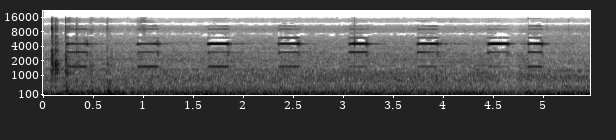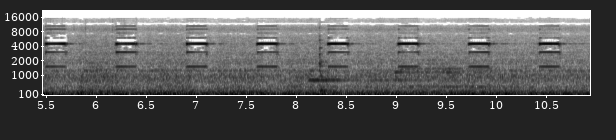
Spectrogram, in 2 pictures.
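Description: Fire engine's engine running with a steady low rumble, heard from inside the cab, under an electronic warning beep that repeats evenly a little under twice a second.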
